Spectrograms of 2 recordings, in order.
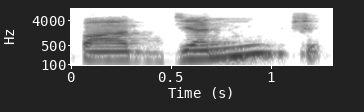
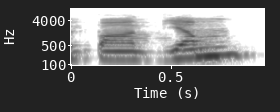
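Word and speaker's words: पाद्यं: So it becomes padyanch. It should not be padyam. It should not be padyang. It should not be other way pronunciation. It should stress the cha, cha, ja, ja, the nasal this thing of cha.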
